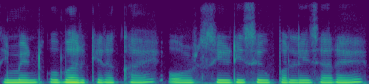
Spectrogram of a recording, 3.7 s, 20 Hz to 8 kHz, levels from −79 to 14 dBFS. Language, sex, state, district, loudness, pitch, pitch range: Hindi, female, Chhattisgarh, Bastar, -14 LUFS, 220 Hz, 215-220 Hz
